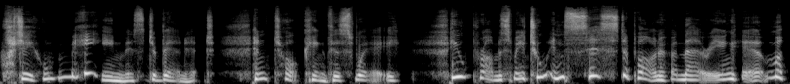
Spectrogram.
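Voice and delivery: high, indignant matron's reproach; excessively disappointed. A narrator's reading. Wife reproaching her husband for breaking his promise, bitterly disappointed. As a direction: protest in a high, let-down voice. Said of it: "was excessively disappointed".

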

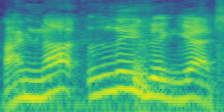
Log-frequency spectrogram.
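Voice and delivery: high, forceful patriarch proclamation, slow at first; Brian Cox impression. Radio host plays the Succession patriarch refusing to step down, defiant impression. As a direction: declaim like a defiant boss clinging to power. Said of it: "You think that was a good Brian Cox?".

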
